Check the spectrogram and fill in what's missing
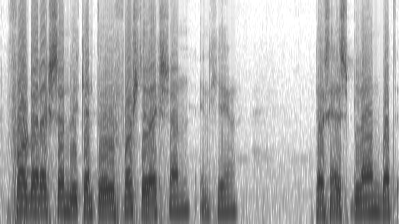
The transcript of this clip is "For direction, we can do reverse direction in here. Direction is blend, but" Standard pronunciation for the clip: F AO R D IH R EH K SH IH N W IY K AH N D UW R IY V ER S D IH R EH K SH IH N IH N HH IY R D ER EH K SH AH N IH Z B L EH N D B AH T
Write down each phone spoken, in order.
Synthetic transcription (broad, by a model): F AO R D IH R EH K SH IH N W IY K AH N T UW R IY F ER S D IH R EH K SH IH N IH N HH IY R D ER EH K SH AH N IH S B L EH N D B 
